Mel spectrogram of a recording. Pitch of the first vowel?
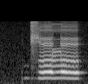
low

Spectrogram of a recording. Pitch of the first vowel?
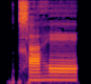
low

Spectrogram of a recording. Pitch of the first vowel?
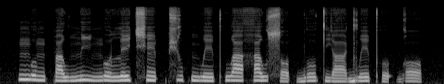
falling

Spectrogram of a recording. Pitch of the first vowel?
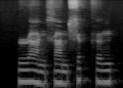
low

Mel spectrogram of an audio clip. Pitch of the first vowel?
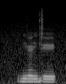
high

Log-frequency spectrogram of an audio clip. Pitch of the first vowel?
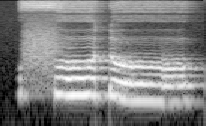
high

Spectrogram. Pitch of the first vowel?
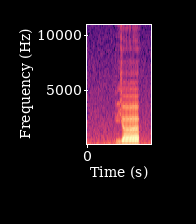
rising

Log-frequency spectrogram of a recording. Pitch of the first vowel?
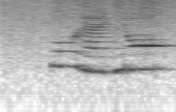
high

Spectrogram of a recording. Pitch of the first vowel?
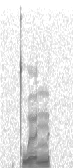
rising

